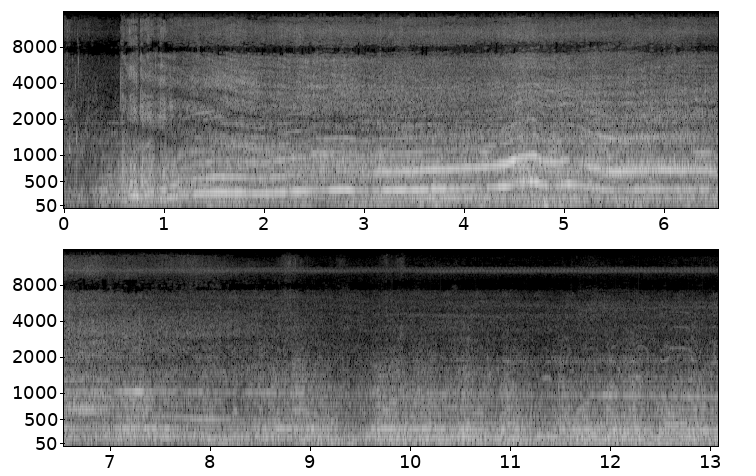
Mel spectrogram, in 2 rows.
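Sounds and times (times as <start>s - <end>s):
rc speedboat motor whine: 0.5s - 10.5s.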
